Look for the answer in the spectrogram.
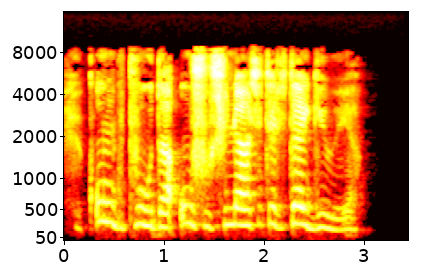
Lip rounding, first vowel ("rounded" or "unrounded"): rounded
